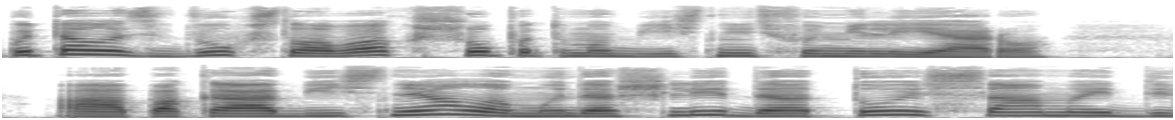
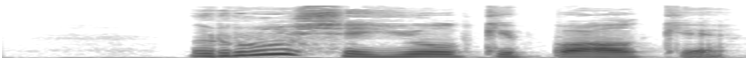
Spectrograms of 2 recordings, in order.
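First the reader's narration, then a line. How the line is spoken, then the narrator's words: Growl. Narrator (Russian): рыкнул Коша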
